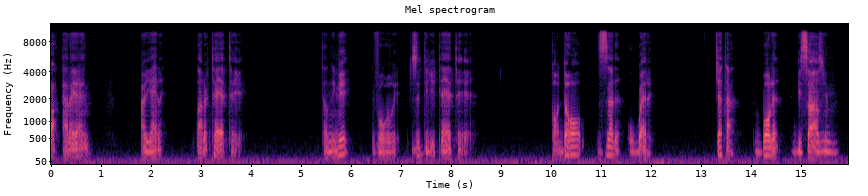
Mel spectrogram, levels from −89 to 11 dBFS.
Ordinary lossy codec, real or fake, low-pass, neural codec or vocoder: Opus, 64 kbps; fake; 9.9 kHz; autoencoder, 22.05 kHz, a latent of 192 numbers a frame, VITS, trained on many speakers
